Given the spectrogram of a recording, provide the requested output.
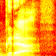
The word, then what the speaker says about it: grave: O mejor dicho, grave, como se pronuncia en francés.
